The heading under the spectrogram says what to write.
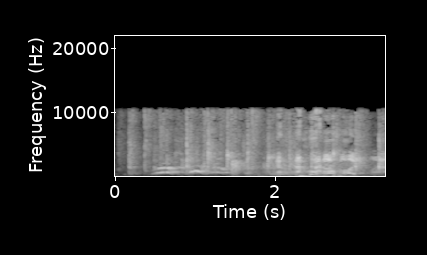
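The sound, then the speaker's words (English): A few scattered hand claps from a small audience, thin and uneven, mixed in with people talking and murmuring over them. “That's the worst reception I think you've got.”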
